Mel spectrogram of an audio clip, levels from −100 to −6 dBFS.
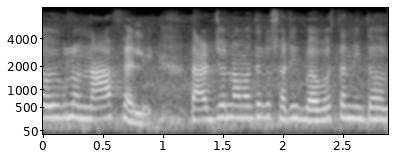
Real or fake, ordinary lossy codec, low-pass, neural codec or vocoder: real; none; none; none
